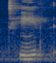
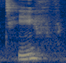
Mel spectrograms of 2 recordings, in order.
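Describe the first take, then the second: First: The word ends with a th sound. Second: The word ends with an f sound. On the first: "instead of" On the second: "voiceless F T H substitution"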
